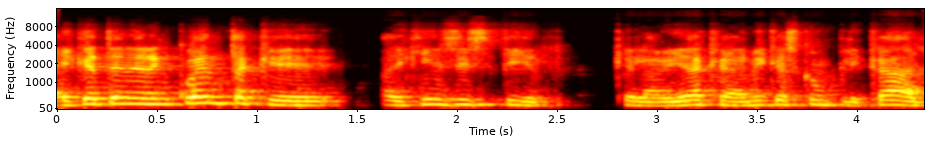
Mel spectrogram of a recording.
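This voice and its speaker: In an Antioquian accent, a man speaks at a fairly slow pace with a fairly high pitch. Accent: rural Antioquian Colombian. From Colombia, Marinilla, Antioquia. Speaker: geologist and doctoral researcher. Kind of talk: informal talk to students.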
